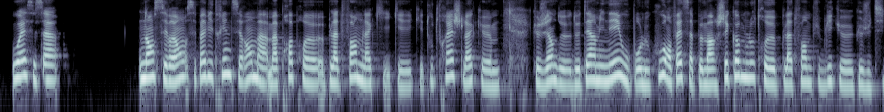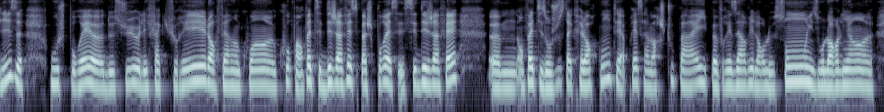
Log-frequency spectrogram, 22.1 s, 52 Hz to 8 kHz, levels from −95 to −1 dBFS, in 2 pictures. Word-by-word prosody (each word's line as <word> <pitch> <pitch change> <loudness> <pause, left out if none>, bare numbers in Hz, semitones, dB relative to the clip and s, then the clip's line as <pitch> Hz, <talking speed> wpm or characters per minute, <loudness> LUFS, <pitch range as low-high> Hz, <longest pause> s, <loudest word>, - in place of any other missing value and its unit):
Ouais, 250 +3 +5
c'est 240 -4 -4
ça. 215 0 +3 1.0
Non, 240 +2 +7
c'est 235 -3 +6
vraiment 215 +5 +3
c'est 235 - 0
pas 245 +2 +2
vitrine. 275 +3 +1
C'est 225 -8 +2
vraiment 225 +4 0
ma 195 -5 +2
ma 185 - +2
propre, 240 -2 -2 0.2
heu, - - -6
plateforme-là 195 +1 +1
qui 190 0 -13
qui - - -7
est 165 - -8
qui 165 - -12
est - - -16
toute 205 0 -12
fraîche, 260 0 -1
là, 195 +1 +1
que 170 -4 -4 0.4
que 190 - -1
je 175 - -3
viens 200 +3 +2
de 180 -4 -1
de 180 +1 0
terminer, 220 +5 +3
où, 220 -6 +1
pour 185 0 0
le 175 -1 -1
coup, 265 +10 -1
en 205 - +3
fait, 235 +4 +2
ça 190 -6 -1
peut 180 - -2
marcher 180 +6 +1
comme 255 -2 +3
l'autre, 240 -4 -1
heu, 180 - +1
plateforme 190 +2 -2
publique, 195 +1 -8
heu, 165 -2 -3
que 175 +2 -5
j'utilise, 180 +6 -1 0.3
où 180 0 -1
je 175 - -11
pourrais, 180 +2 +1
heu, 165 -3 +3
dessus 165 +4 -2
les 165 -1 -2
facturer, 170 +5 0
leur 175 -5 +2
faire 170 +1 -1
un 165 -1 -1
coin, 175 +1 -1
heu, - - -3
court, 190 +4 -6
enfin, 150 - +1
en 145 - -5
fait, 205 -1 +2
c'est 175 - -2
déjà 190 -2 +4
fait, 215 - +1
c'est 205 - -1
pas 170 - 0
je 165 - -5
pourrais, 190 0 +2
c'est 175 - -4
c'est 180 +4 -1
déjà 180 -1 +2
fait, 200 +7 +3 0.4
hem, 155 -1 0
en - - -3
fait, 190 +2 +2
ils 160 -2 0
ont - - +2
juste 180 +4 -4
à 175 - +1
créer 170 - -2
leur 165 0 +1
compte 215 0 -5
et - - +2
après, 185 +2 -4
ça 170 -3 -6
marche 155 0 -6
tout 210 - -12
pareil. 180 +1 -3
Ils - - -12
peuvent 165 -2 -2
réserver 170 +1 0
leurs 165 -1 -1
leçons, 200 +6 +1
ils 175 -3 0
ont 170 - +2
leurs 165 0 +3
liens, 175 -1 0
heu, - - -7
185 Hz, 275 wpm, -22 LUFS, 170-205 Hz, 1.0 s, Non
